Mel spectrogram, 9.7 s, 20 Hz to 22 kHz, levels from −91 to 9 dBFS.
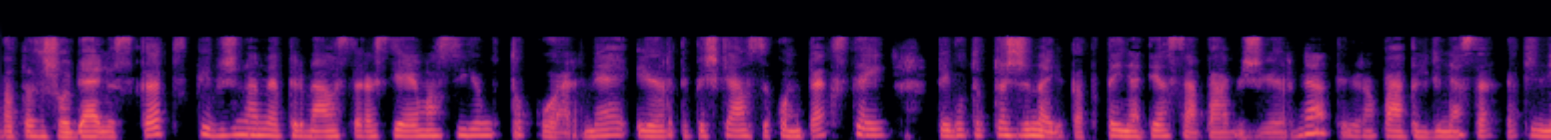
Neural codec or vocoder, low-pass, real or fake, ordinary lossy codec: codec, 16 kHz in and 24 kHz out, 1.1 kbps, FireRedTTS-2 codec; 7.2 kHz; fake; MP3, 48 kbps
